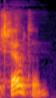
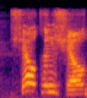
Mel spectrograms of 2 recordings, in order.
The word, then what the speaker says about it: Sheldon: He's called Shelton, but it's still... Sheldon, it's all in the pronunciation.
